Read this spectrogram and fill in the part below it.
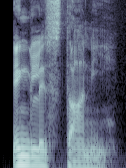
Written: इंग्लिस्तानी

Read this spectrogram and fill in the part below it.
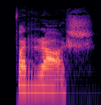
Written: फ़र्राश

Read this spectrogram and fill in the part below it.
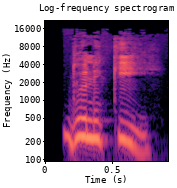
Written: धुनकी

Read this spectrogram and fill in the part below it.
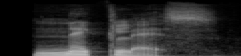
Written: नेकलेस

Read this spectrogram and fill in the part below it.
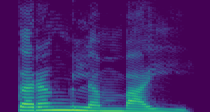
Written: तरंग-लंबाई

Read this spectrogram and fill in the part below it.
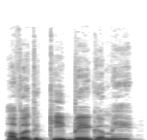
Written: अवध

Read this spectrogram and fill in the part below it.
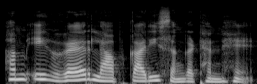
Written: ग़ैर-लाभकारी संगठन

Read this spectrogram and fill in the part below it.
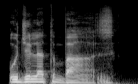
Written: उजलतबाज़

